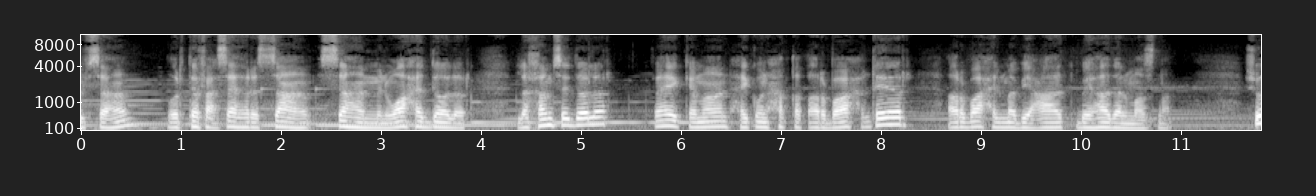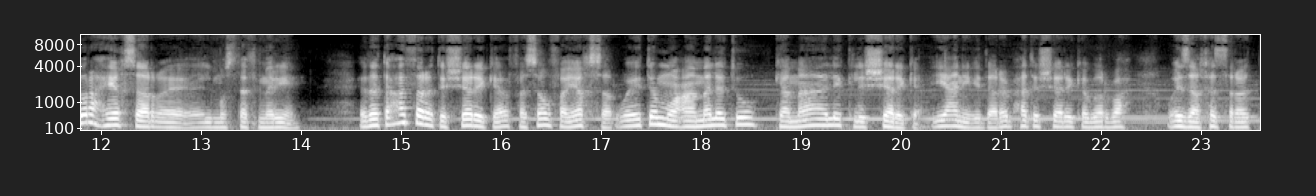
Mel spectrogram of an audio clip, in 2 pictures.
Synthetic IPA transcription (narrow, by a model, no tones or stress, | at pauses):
lfsaham | wɪɾt̪afaʕsahɾɪssːaɦamːɪnwaːħɪd̪ːoːlɑɾˤlɪxamsad̪olɑɾˤ | faheːkːamaːnhajakuːnħɑqːɨqʔɑɾˤbɑːħɣeːɾ | ʔɑɾˤbɑːħɪlmabiːʕaːt̪bɪɦaːðalmɑsˤnɑ̰ʕ | ʃuːɾˤɑːħjɪɣsɑɾˤɪlmʊst̪aθmɪɾiːn | ʔɪðat̪aʕaθːɑɾˤɑt̪ɪʃːaɾɪkafasawfajɪxsɑɾˤwɪjɪt̪ɪmːʊʕaːmalat̪ʊkamaːlɪklɪʃːaɾɪkajaʕniʔɪðaɾˤɪbħat̪ɪʃːaɾɪkabɪɾbɑħ | wʔɪðaxasɾˤɑt̪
